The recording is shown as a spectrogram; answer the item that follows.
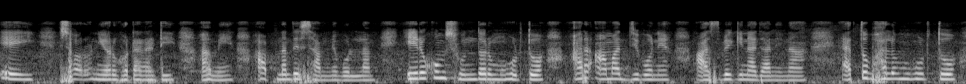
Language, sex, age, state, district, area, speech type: Bengali, female, 45-60, West Bengal, Paschim Medinipur, rural, spontaneous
